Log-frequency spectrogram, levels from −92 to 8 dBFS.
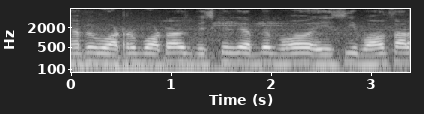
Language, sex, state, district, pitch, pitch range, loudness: Hindi, male, Chhattisgarh, Raipur, 160 Hz, 150-165 Hz, -13 LUFS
